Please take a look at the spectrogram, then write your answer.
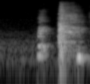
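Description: A single sneeze indoors during an exercise session, a short inhaled build-up followed by a sharp loud burst, close to the microphone.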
